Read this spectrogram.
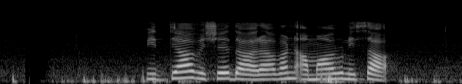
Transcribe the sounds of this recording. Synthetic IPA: ʋid̪jaːʋiʂeːd̪aːɾaːʋɐnɐ̰maːɾunisaː

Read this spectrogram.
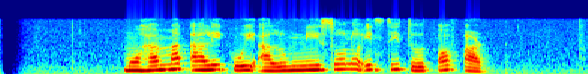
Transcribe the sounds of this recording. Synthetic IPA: muɦamat̪̚alikuwiʔalumnisoloinst̪it̪ut̪ɔfʔart̪̚

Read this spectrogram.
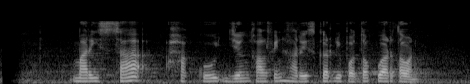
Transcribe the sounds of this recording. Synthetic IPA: maɾisahakud͡ʒɨŋhalfɪnɦaɾɪskɨrdipɔt̪ɔkuwart̪awan

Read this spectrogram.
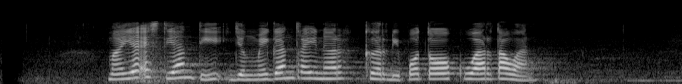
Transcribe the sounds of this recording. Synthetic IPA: majaʔɛst̪iant̪id͡ʒɨŋmɛɡant̪ɾɛinərkɨrdipɔt̪ɔkuwart̪awan

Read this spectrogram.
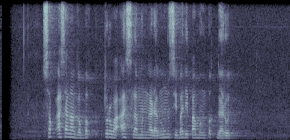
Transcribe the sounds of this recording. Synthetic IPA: sɔk̚asaŋaɡəbək̚t̪ʊrwa̰ʔaslamʊnŋadaŋʊŋmusibahdipambuŋpək̚ɡaɾʊt̪̚

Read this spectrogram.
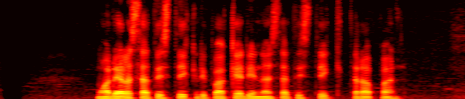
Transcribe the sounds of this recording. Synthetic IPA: modɛlst̪at̪ist̪ɪkdipakɛdinast̪at̪ist̪ɪk̚t̪əɾapan

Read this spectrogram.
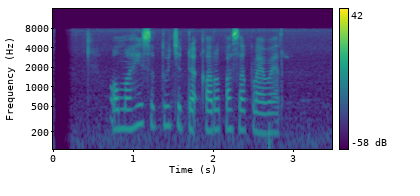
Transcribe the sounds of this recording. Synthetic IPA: ʔomaɦisət̪u̥d͡ʒəɖ̥aʔkaɾopasərklɛwɛr

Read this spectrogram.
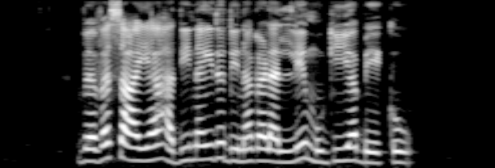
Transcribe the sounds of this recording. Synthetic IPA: ʋjɛʋɐsaːjɐɦɐd̪inɐjd̪ud̪inɐɡɐɭɐlːimuɡijɐbe̞ːku

